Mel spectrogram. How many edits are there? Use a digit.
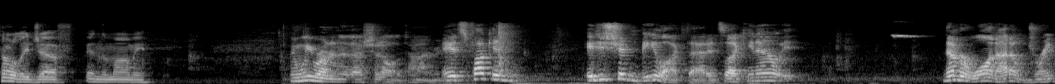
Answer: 1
